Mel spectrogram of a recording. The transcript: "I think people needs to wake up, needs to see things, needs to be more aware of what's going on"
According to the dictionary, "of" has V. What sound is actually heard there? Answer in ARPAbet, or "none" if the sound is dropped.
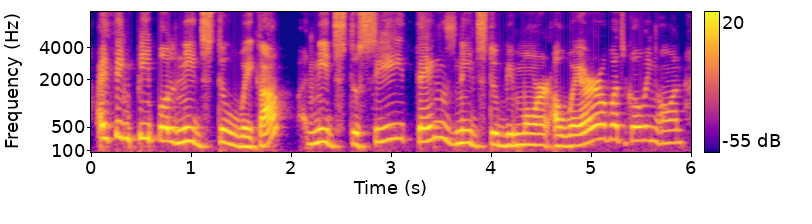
V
